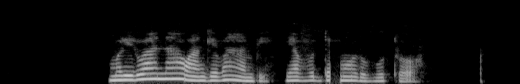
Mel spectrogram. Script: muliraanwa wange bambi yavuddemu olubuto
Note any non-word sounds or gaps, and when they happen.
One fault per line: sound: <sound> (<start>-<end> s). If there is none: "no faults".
sound: dropout (3.3-3.4 s)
